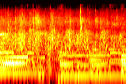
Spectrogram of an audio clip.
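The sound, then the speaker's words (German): An audience claps steadily in a dense, continuous wash of applause for the speaker's nine years of marriage, with a few tonal hums or cheers mixed in and no clear speech. “und das ist total gut, dass ihr applaudiert, weil der, dieser Applaus, der geht äh, an zwei Personen.”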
